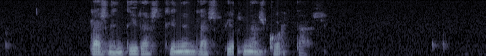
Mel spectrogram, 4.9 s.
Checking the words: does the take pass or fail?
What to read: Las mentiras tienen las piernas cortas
pass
